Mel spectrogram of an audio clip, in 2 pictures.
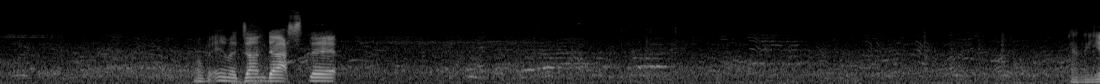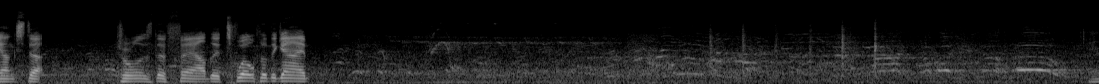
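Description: A crowd murmurs faintly in an open stadium.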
